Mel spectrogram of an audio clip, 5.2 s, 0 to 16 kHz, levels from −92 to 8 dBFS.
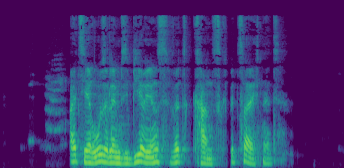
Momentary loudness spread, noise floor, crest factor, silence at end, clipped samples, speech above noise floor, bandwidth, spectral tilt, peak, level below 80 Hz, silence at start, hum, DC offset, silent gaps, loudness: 15 LU; -83 dBFS; 16 dB; 1 s; under 0.1%; 67 dB; 11.5 kHz; -7.5 dB/octave; -2 dBFS; -52 dBFS; 1.05 s; none; under 0.1%; none; -16 LUFS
